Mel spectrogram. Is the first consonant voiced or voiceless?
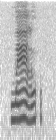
voiced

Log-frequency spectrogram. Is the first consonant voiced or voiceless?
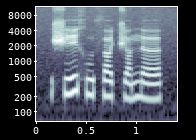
voiceless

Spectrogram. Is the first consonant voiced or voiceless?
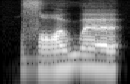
voiced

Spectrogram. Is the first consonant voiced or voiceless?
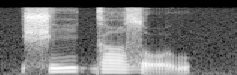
voiceless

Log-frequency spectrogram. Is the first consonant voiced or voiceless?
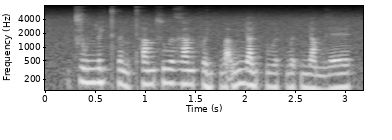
voiceless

